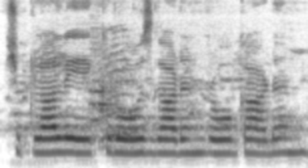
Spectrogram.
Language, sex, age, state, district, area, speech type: Punjabi, female, 30-45, Punjab, Ludhiana, urban, spontaneous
